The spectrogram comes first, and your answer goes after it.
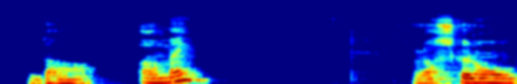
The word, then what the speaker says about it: homem: exemple le H dans homem. Lorsque l'on prononce le mot homem, homme, en portugais, le H ne se prononce pas.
